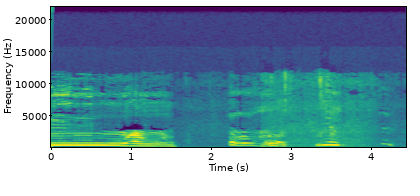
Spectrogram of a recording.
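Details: Golden Retriever singing to recorder music: one long, steady tonal howl that drops away at its end. A pause follows, then several shorter wobbling, bending yowls that trail off.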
